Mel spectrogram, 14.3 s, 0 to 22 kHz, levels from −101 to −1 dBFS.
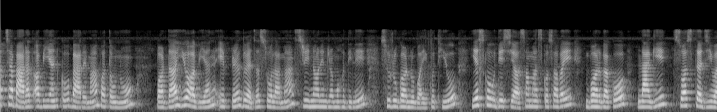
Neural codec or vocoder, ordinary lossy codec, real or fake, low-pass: none; none; real; 7.2 kHz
